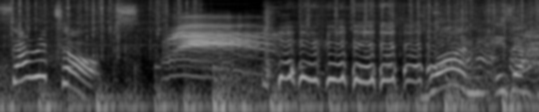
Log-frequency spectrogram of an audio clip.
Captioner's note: laughs; roars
